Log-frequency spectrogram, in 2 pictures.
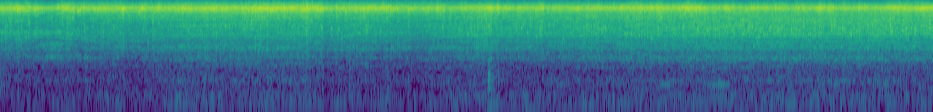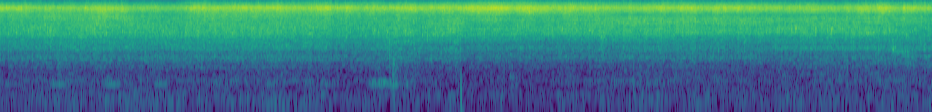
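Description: Marinated chicken pieces sizzling loudly in hot oil in a non-stick frying pan. The sizzle starts abruptly as the meat hits the oil and then holds steady.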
